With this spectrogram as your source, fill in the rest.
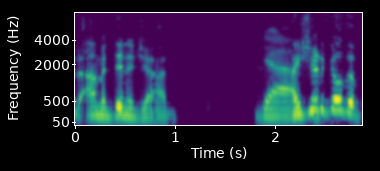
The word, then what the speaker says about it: Ahmadinejad: But the interesting thing about Persian, though, is that everything is pronounced exactly how it's written. So you can be like Ahmadinejad. Like that's literally like how it's written. So that's how Ahmadinejad.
